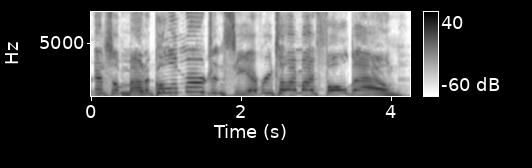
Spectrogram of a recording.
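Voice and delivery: put-on strained, breath-held old-man voice; high, squeezed old codger. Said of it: "are you holding your breath while you do that".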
